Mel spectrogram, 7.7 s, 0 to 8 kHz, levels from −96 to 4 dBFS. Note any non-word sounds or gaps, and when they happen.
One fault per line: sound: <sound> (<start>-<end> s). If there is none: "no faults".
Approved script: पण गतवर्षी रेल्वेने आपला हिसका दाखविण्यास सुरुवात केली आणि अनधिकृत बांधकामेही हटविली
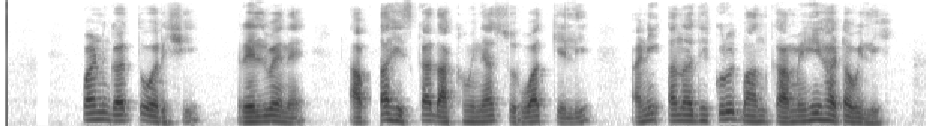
sound: dropout (3.1-3.2 s)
